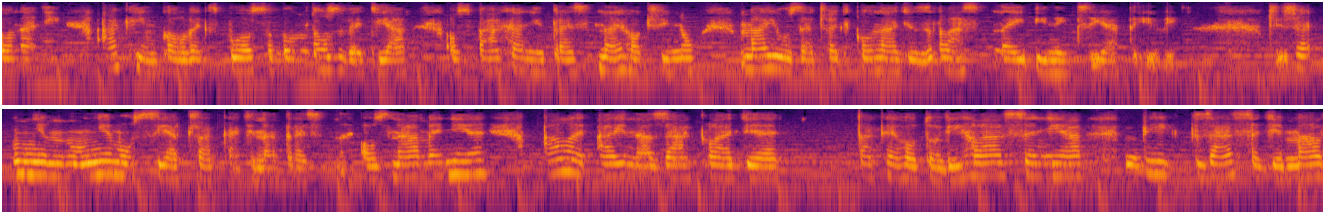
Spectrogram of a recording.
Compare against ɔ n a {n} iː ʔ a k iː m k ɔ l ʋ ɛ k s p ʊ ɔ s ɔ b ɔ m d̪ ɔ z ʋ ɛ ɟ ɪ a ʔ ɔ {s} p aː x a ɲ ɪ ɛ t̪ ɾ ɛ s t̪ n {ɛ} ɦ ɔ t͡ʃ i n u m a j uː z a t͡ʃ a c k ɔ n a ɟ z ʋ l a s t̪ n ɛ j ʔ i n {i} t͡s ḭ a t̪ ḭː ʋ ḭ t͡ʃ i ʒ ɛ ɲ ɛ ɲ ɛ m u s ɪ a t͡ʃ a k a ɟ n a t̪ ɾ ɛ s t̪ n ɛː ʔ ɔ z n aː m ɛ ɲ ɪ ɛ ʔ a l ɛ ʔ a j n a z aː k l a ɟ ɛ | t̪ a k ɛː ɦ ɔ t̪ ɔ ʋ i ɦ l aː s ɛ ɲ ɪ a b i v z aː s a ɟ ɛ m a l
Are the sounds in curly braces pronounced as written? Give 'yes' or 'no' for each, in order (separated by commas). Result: no, yes, no, yes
